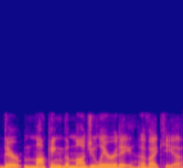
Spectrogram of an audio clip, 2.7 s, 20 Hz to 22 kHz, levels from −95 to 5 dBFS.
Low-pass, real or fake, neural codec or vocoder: 7.2 kHz; fake; vocoder, 22.05 kHz, 80 mel bands, WaveNeXt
